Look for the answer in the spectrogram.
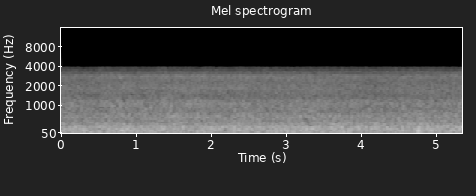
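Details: Steady broadband rumbling noise, like wind or passing traffic, runs throughout with no animal voice.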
